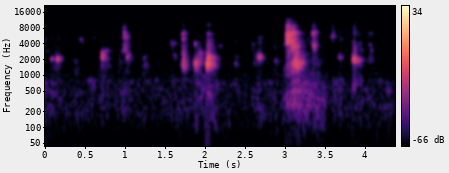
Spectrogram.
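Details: Eight young Cavalier King Charles Spaniel pups together in a room give brief, sharp, high-pitched squeaks about once a second, some doubled, with one longer, louder squeal near the middle.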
